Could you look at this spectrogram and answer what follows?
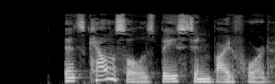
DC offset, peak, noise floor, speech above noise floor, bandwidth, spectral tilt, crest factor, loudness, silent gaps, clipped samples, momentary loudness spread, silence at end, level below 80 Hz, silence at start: under 0.1%; 0 dBFS; -64 dBFS; 49 dB; 11.5 kHz; -4 dB/octave; 16 dB; -15 LUFS; none; under 0.1%; 6 LU; 0 s; -48 dBFS; 0.65 s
